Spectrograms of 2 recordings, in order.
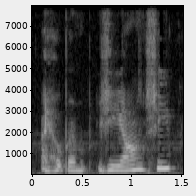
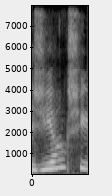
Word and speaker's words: jiangshi: Jiangshi, I believe is how you pronounce it.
